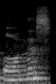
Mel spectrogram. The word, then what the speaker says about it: honest: honorable here H is that sound of H is silent same way she's an honest lady or I waited for an R so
